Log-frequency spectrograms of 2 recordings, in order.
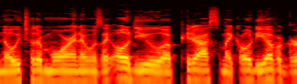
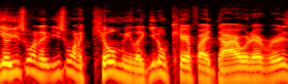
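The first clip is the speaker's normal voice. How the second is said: heated, accusing, angry, pitched-up outburst; 5 semitones higher than usual. Describing a scene, the speaker acts out Ray suddenly getting angry: retelling Ray's angry outburst. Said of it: "suddenly he gets all angry and be like".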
